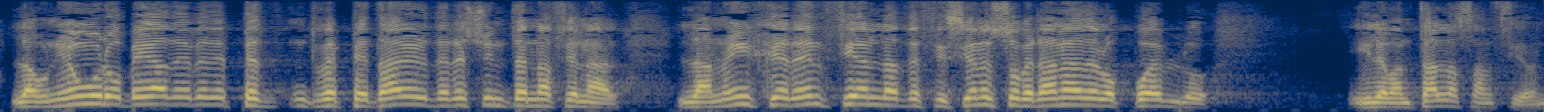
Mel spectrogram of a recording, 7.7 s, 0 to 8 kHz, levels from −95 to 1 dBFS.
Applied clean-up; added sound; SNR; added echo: none; none; none; none.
